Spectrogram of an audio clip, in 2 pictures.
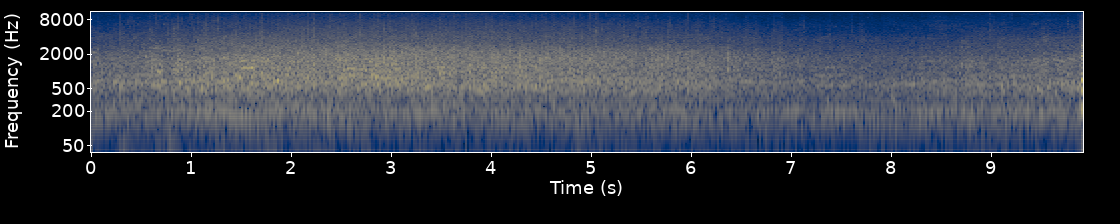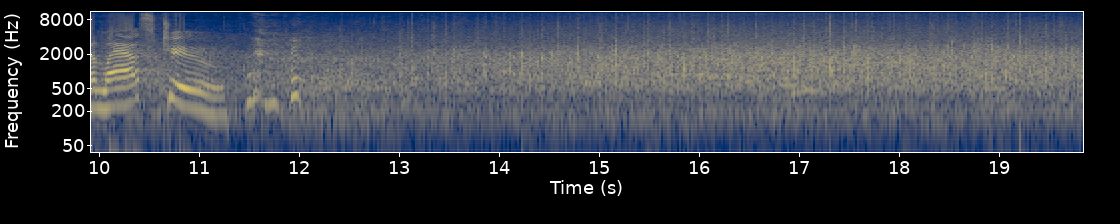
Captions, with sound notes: (audience laughs and applauds) - The last two. (laughs) (audience applauds)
